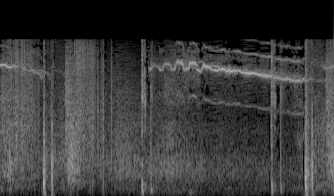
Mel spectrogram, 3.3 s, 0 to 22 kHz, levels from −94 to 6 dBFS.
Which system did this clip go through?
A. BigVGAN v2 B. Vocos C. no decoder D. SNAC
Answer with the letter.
C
